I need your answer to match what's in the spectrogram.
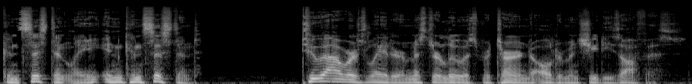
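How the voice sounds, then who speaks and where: A man narrating an audiobook in a dry, measured storytelling voice. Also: very deep voice, expressive, no echo.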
